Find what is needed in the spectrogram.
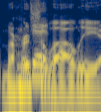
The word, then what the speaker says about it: Mahershala Ali: But I did like the performances of Mahershala Ali and, did I say it right? Mahershala Ali. – You did. Congratulations.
